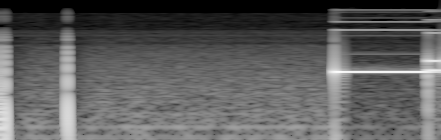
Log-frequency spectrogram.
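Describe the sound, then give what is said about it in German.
A mobile phone tries to dial with no reception. Two short clicks sound first, then after a pause a sustained, steady electronic beep tone begins and shifts slightly in pitch near the end. “Komisch, wieso wählt mein Handy denn gar nicht?”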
